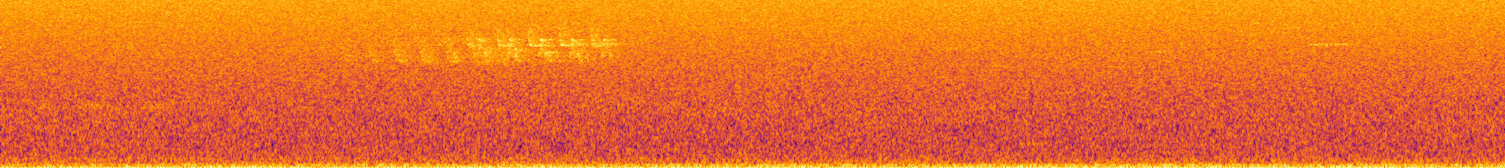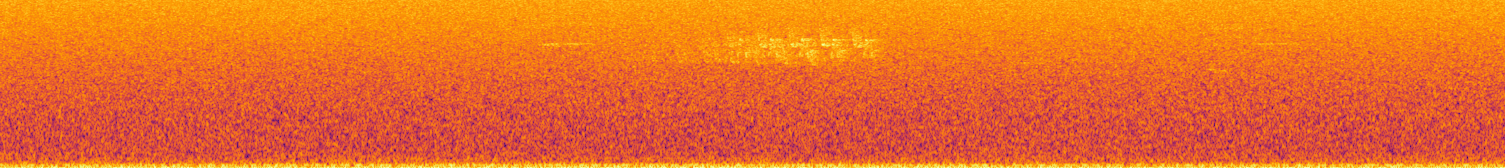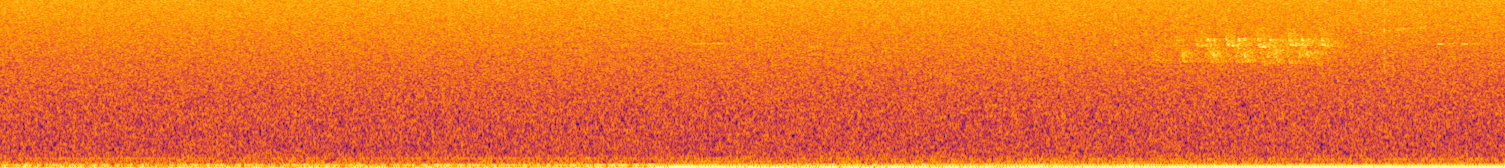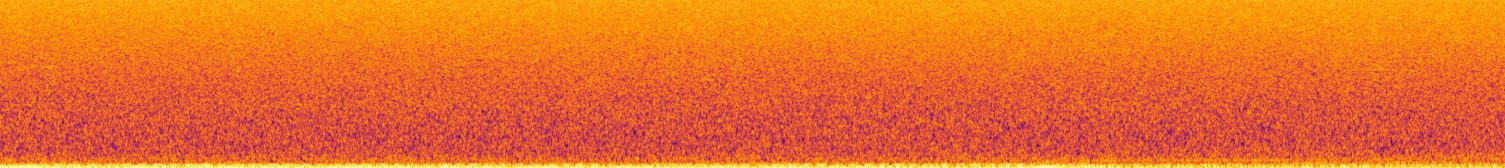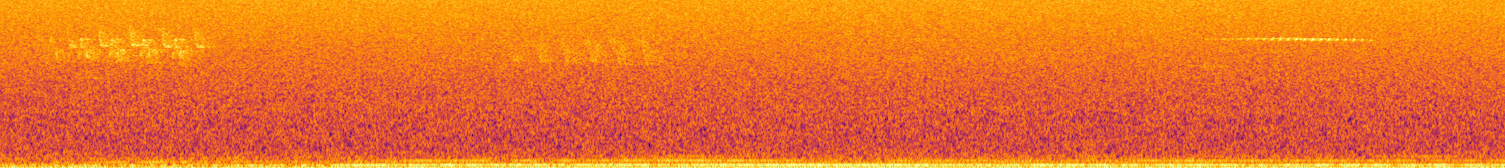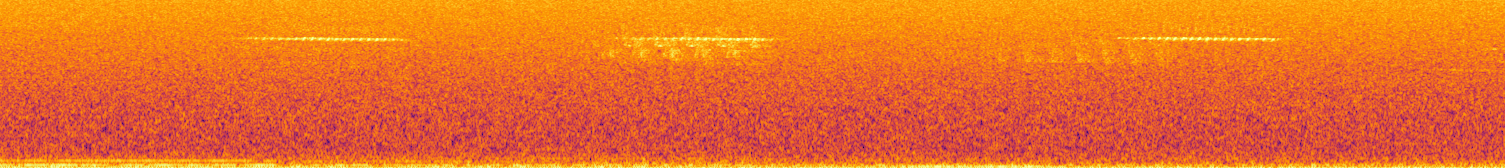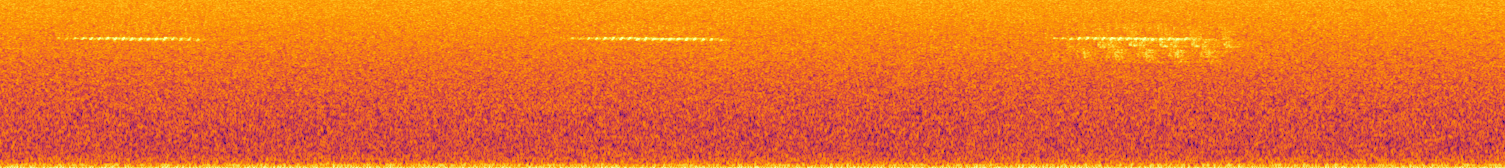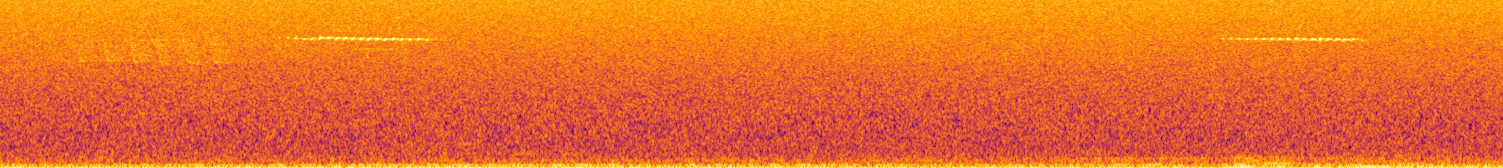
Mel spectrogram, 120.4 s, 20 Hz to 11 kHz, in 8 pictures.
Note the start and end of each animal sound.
3.5s-6.2s: Ovenbird (Seiurus aurocapilla)
20.2s-21.2s: Black-throated Green Warbler (Setophaga virens)
21.9s-23.9s: Ovenbird (Seiurus aurocapilla)
36.8s-37.6s: Black-throated Green Warbler (Setophaga virens)
41.6s-43.4s: Ovenbird (Seiurus aurocapilla)
43.7s-44.9s: Black-throated Green Warbler (Setophaga virens)
60.6s-62.3s: Ovenbird (Seiurus aurocapilla)
65.1s-66.9s: Ovenbird (Seiurus aurocapilla)
72.4s-73.9s: Dark-eyed Junco (Junco hyemalis)
77.5s-79.4s: Dark-eyed Junco (Junco hyemalis)
81.3s-83.1s: Ovenbird (Seiurus aurocapilla)
81.5s-83.1s: Dark-eyed Junco (Junco hyemalis)
85.1s-86.9s: Ovenbird (Seiurus aurocapilla)
86.3s-88.0s: Dark-eyed Junco (Junco hyemalis)
90.7s-92.5s: Dark-eyed Junco (Junco hyemalis)
95.9s-97.6s: Dark-eyed Junco (Junco hyemalis)
100.6s-102.4s: Dark-eyed Junco (Junco hyemalis)
100.8s-102.7s: Ovenbird (Seiurus aurocapilla)
105.9s-107.8s: Ovenbird (Seiurus aurocapilla)
108.1s-109.7s: Dark-eyed Junco (Junco hyemalis)
117.4s-119.1s: Dark-eyed Junco (Junco hyemalis)

